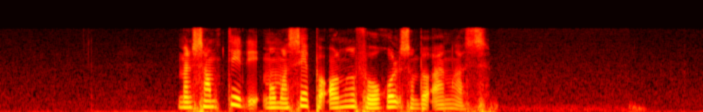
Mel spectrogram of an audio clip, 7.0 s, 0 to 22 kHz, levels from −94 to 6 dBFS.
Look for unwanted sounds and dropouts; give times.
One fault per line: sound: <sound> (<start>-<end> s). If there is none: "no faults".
no faults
